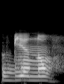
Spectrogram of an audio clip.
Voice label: negative, gendarmerie fem; vo; agents

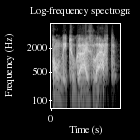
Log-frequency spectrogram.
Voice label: radio bot kill count, vo professional

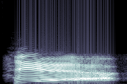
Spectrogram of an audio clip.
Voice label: cheer; Counter Strike; CS:GO; seal diver

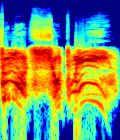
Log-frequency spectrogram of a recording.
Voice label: taking fire friendly, balkan; vo; balkan epic

